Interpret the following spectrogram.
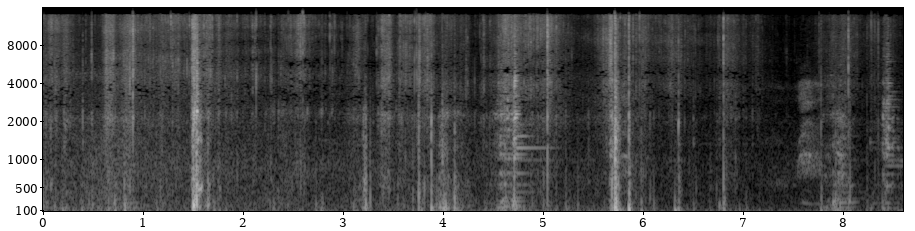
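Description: Handling noise of a phone being moved against cloth: rustling and crackling with irregular sharp knocks, the loudest about a second and a half in and just before six seconds.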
